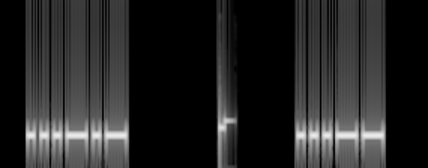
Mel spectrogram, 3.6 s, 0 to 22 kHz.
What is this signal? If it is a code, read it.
Morse code, heard as a keyed tone, about 23 wpm, 700 Hz. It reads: <SK> 3
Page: This rapid-fire timing is geared to push your ICR (Instant Character Recognition) skills.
